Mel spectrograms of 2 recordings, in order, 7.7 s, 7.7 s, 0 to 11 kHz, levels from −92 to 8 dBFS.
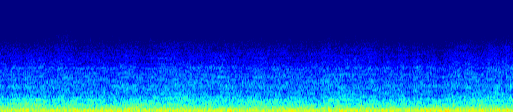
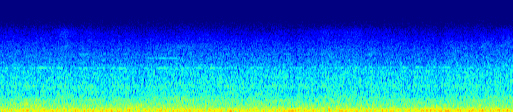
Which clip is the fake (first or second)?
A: first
